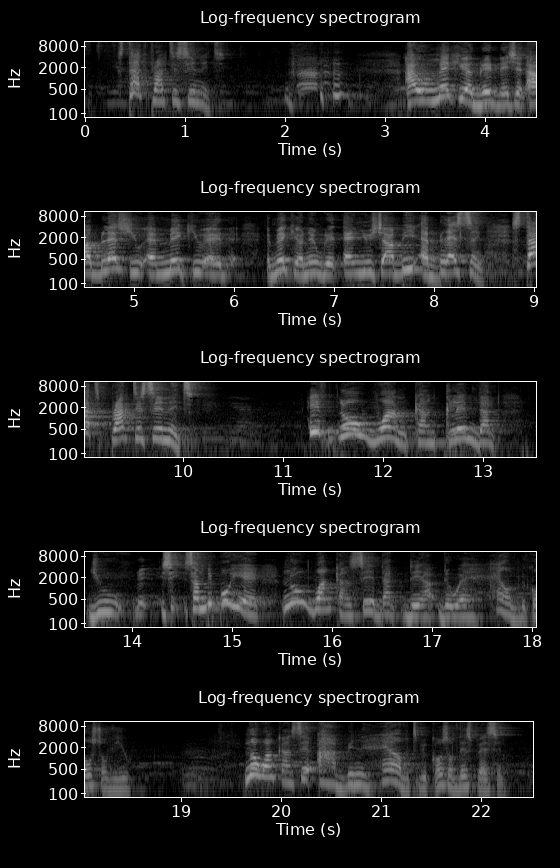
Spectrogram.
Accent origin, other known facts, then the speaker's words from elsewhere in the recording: Ghana; I grew up in Ghana.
